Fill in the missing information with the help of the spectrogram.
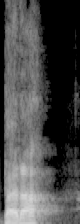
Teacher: the Aussies do the T transition to D, but they have the weak R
